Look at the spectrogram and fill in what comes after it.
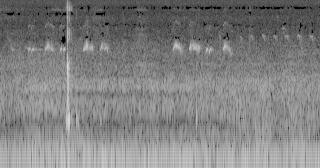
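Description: A small bird chirping in short repeated notes, then a quick run of faint ticking calls near the end, over a steady low rumble. A single sharp click comes a little over a second in.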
